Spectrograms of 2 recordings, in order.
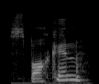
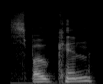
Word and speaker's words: Spokane: Spocken? Spoke can. I don't know, I've never been to a Black Bear Diner. Fair enough. Spocken, Washington. Spokane.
